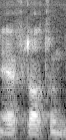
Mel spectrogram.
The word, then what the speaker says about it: Eflatun: Bizim hani Arapçada P harfi olmadığı için Eflatun diye telaffuz edilen filozof.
